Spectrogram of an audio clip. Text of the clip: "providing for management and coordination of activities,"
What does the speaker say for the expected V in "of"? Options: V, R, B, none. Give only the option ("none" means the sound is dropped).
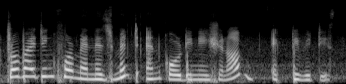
B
